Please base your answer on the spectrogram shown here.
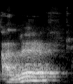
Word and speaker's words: Aleph: Entonces, Aleph es silencio, no tiene sonido. Es una consonante que indica silencio. Es totalmente muda. Y luego la vocal que acompaña a silencio es A, por eso nada más pronunciamos A. Pero A no es la letra Aleph como tal.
